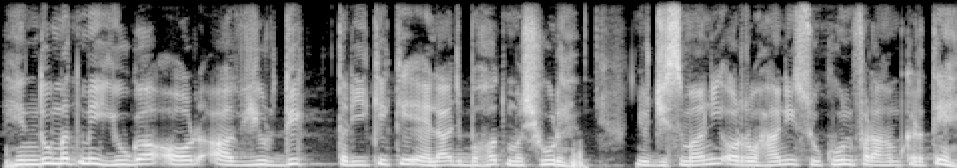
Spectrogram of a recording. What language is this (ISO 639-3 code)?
urd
